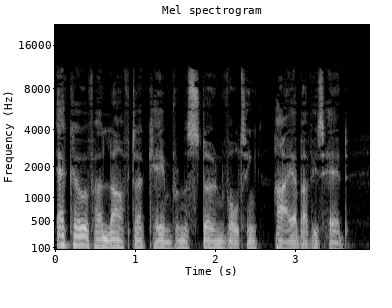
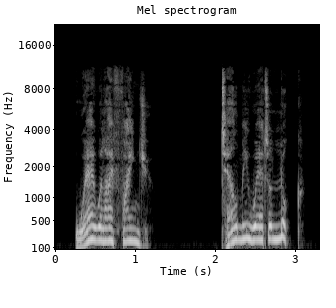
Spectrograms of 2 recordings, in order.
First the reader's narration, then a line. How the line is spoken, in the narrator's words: begged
